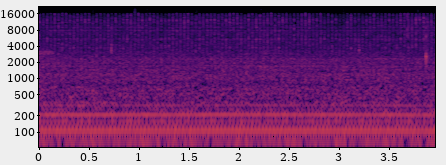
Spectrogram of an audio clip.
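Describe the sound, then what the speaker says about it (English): Lawn mower cutting grass in a cemetery inside a farming-style video game, a steady, loud engine drone with constant low harmonic hum running unbroken throughout, no talking. "Let's mow the cemetery."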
